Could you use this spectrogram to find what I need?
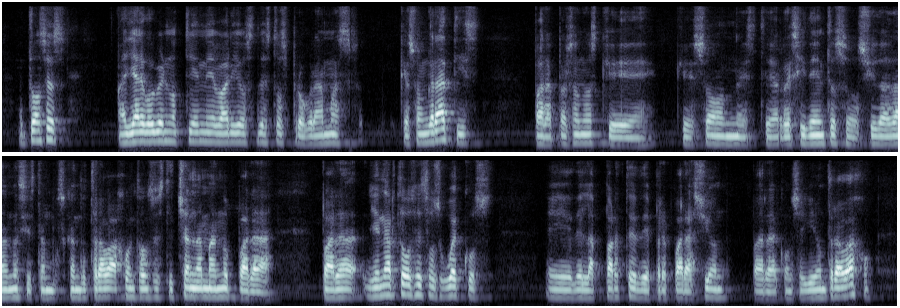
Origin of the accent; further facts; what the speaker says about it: Mexico City, Mexico; moved away as an adult; now in Vancouver, Canada; Yo soy de la Ciudad de México, soy chilango de corazón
